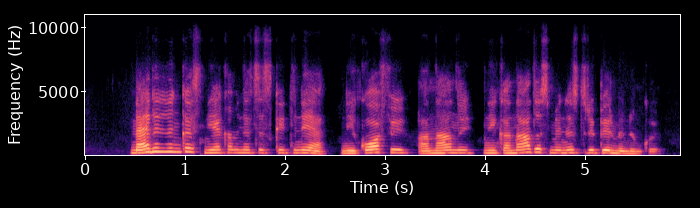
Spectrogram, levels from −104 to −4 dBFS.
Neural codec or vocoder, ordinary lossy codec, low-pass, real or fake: none; Opus, 32 kbps; 7.2 kHz; real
